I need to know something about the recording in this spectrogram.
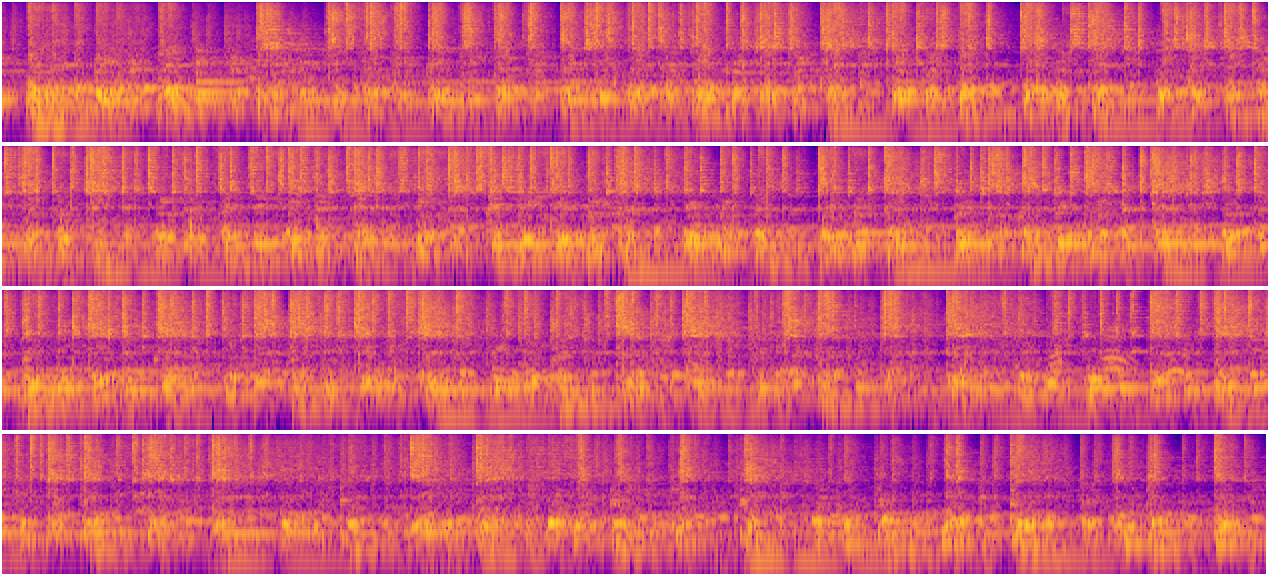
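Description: Balinese baleganjur gamelan played live in procession: rapid, dense clashing of hand cymbals over ringing pitched gongs and kettle-gongs, with a low gong pattern repeating underneath.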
